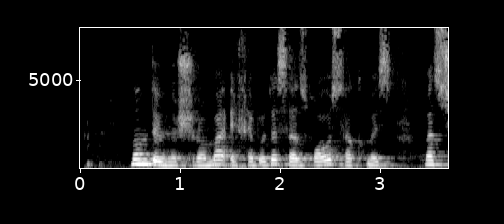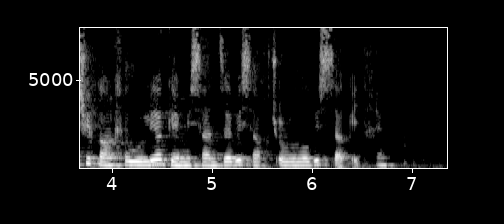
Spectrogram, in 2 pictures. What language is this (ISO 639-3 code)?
kat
